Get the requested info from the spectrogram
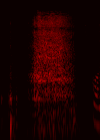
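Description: Two light knocks as a hard-shell suitcase is handled, followed by about a second of rustling.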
